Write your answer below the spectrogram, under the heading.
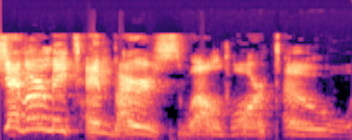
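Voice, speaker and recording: The speaker uses a put-on character voice. The delivery is fairly slow. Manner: mocking, exaggerated.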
